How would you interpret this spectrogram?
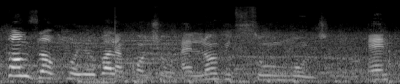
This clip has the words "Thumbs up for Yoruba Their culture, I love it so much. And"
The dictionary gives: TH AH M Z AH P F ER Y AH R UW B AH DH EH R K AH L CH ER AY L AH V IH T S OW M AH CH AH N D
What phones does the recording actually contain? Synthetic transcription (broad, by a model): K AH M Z AH P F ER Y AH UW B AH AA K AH CH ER AY L AH V IH T S OW M AH CH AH N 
